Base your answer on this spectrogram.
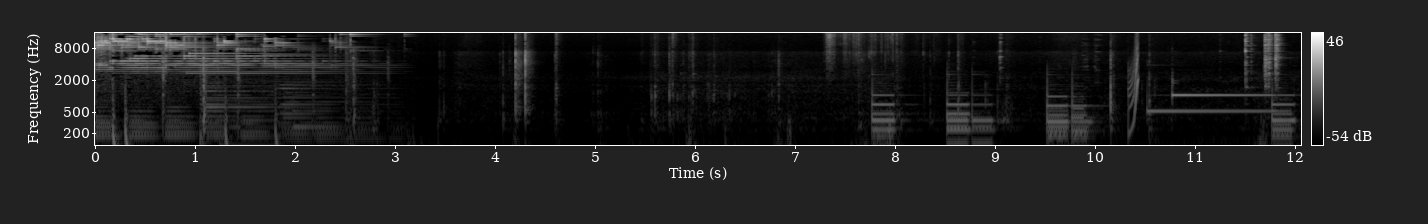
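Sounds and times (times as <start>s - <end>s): keyboard background music: 0.0s - 3.0s, 7.8s - 12.0s.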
